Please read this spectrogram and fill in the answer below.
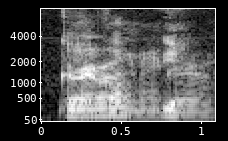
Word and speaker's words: Guerrero: I was looking at I'm a Vladimir Guerrero. That's how you say it? Guerrero.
